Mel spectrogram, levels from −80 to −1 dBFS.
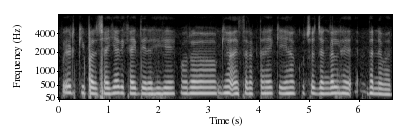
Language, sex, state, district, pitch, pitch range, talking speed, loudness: Hindi, female, Chhattisgarh, Bilaspur, 210 Hz, 200-210 Hz, 170 wpm, -22 LUFS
